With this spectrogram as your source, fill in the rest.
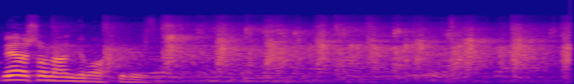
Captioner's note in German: Beifall bei der FDP und der SPD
